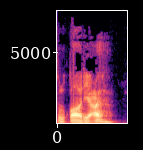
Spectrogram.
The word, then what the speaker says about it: al-Qari'ah: In zum Beispiel Surat al-Qari'ah. Wenn ich auf dem ersten Vers stehen bleibe, sage ich al-Qari'ah und habe am Ende ein Ha.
